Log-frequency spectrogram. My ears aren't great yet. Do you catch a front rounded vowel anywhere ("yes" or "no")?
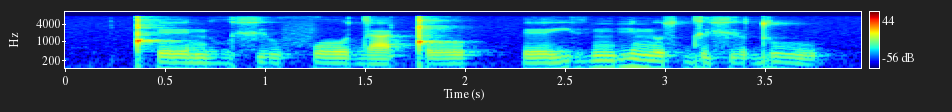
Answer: no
